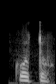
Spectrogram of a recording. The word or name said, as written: Coto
